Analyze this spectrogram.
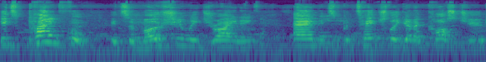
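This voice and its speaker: There is noticeable background noise as an energetic man with a high pitch speaks in an Australian accent with ordinary pitch variation. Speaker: auctioneer. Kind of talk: live property auction calling. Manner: energetic, persuasive.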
